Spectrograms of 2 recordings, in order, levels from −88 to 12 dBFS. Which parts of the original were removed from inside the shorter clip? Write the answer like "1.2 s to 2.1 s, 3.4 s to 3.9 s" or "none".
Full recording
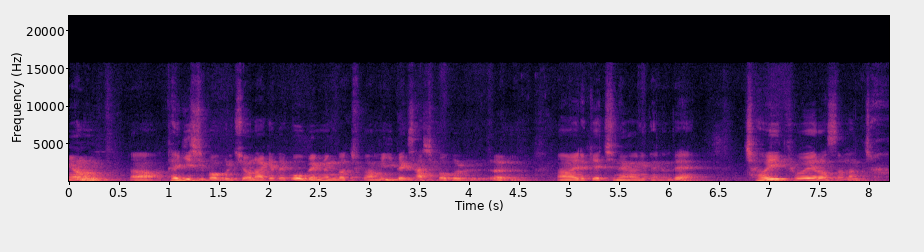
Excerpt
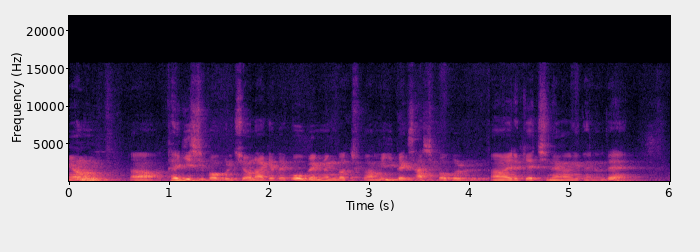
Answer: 4.1 s to 4.8 s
